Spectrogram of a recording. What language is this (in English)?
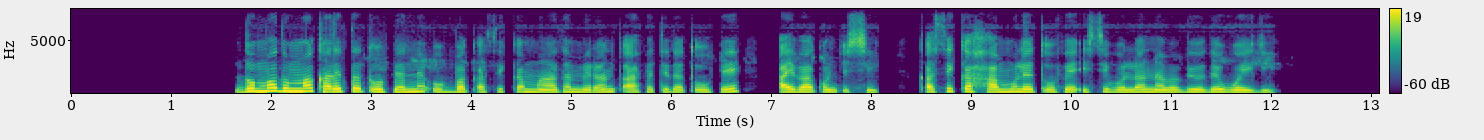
Wolaytta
